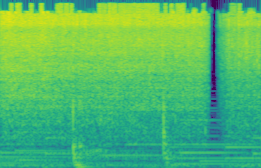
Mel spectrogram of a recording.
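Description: Tomato and chilli sauté in a hot pan for an eggplant and chickpea curry. A loud, steady sizzle runs throughout, broken by two brief utensil scrapes and a short dip near the end.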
